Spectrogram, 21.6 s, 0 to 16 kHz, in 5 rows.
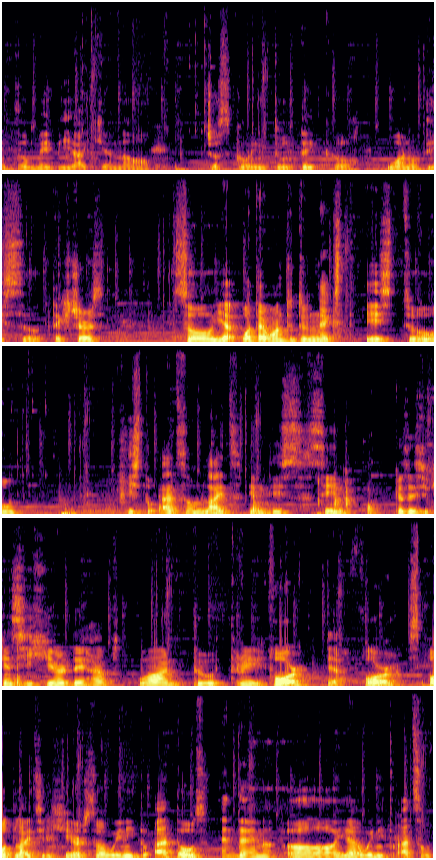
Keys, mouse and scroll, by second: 0.7 click, 4.7 click, 6.8 click, 7.1 click, 8.8 click, 11.0 click, 11.8 BackSpace, 11.9 BackSpace, 15.3 middle click, 15.5 middle click, 19.5 click.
